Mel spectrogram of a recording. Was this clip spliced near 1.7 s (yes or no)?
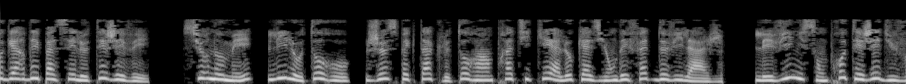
no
